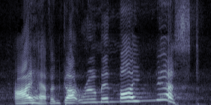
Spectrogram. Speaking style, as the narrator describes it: screeched the hawk

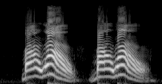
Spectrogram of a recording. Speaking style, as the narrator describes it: barked Don

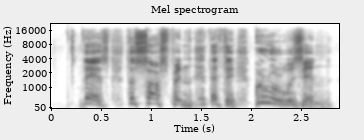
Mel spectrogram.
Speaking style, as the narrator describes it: cried Scrooge

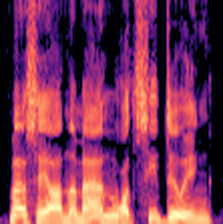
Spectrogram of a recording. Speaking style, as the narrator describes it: cried my aunt impatiently

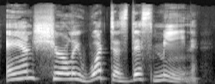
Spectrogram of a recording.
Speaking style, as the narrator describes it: he said angrily

